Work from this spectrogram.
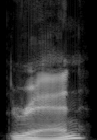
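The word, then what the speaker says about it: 人: useful word to know jen so it's ren does that sound right yeah that's perfect okay so she asked how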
